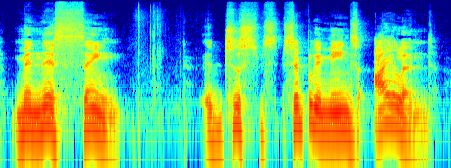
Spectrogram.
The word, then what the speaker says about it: Munising: that's what that means ish another town they pronounce it munising okay you listen to the weather reporters that's what that's what they pronounce it municin supposed to be called minis singh it just simply means island that's what it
